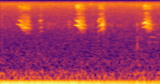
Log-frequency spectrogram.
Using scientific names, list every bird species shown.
Chlorodrepanis virens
